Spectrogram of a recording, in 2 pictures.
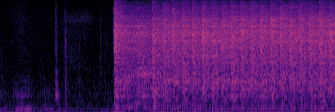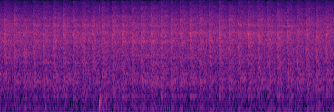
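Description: After a second of quiet the starter spins it over with even, steady pulses about three times a second; compression sounds healthy and equal.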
